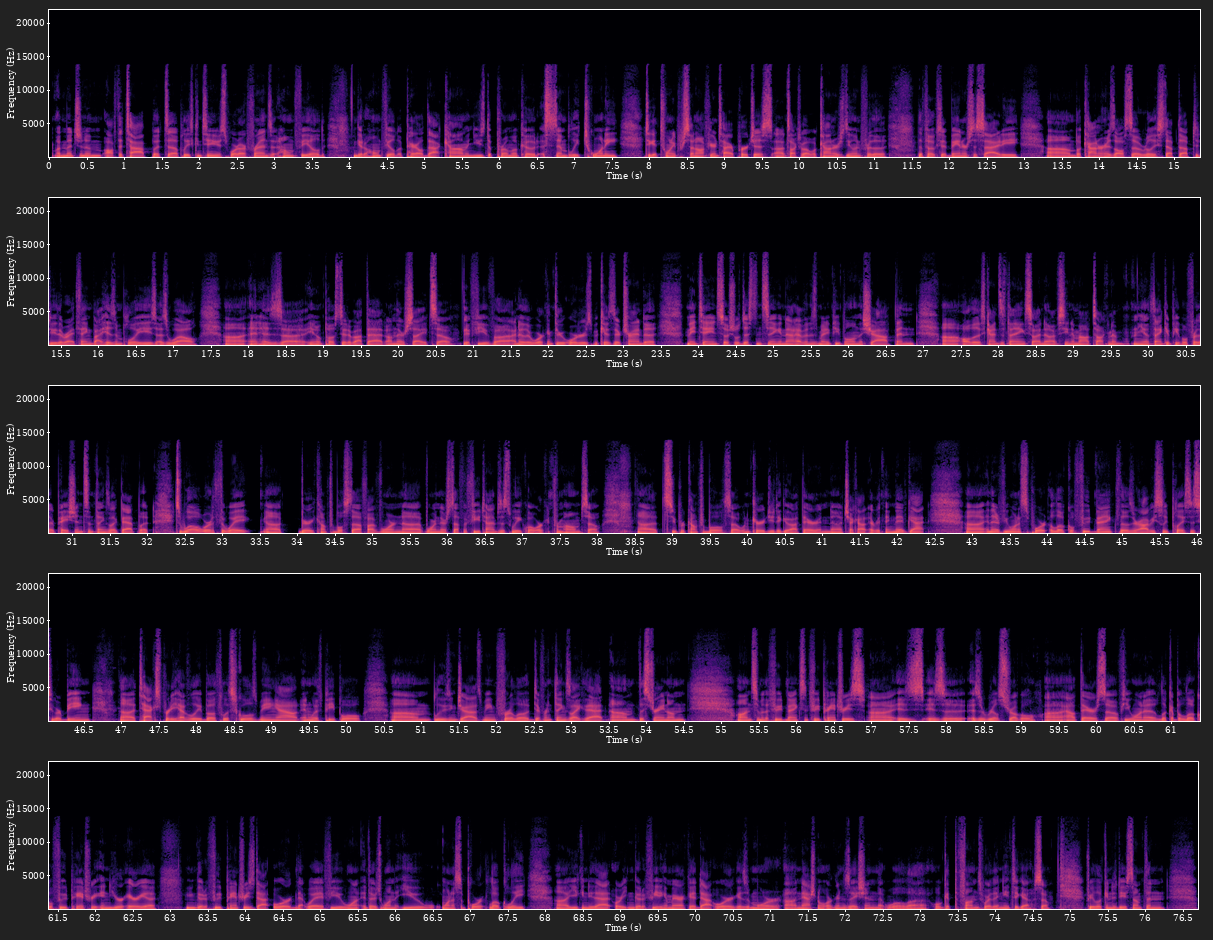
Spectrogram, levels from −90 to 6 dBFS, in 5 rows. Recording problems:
squashed, flat; somewhat

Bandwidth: 14 kHz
